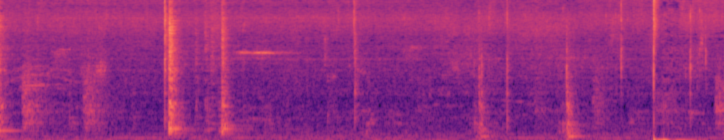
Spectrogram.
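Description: Whole spices, star anise, stone flower and cardamom, frying in ghee in a pot for ghee rice, with a soft sizzle under sharp scrapes and clinks of a spoon stirring at irregular intervals.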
